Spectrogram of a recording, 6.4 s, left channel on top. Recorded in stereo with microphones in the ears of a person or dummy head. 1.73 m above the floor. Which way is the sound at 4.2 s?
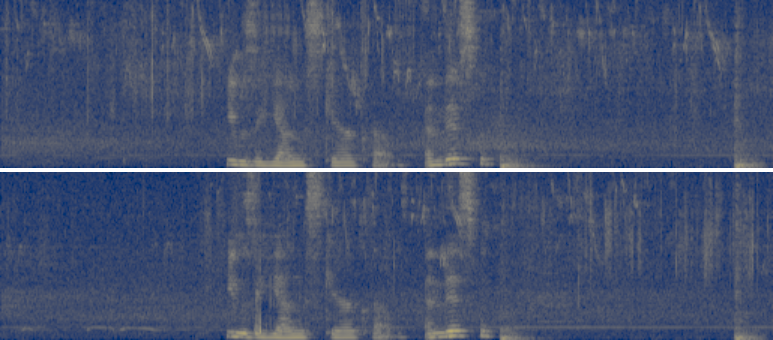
15° left (ahead or behind).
